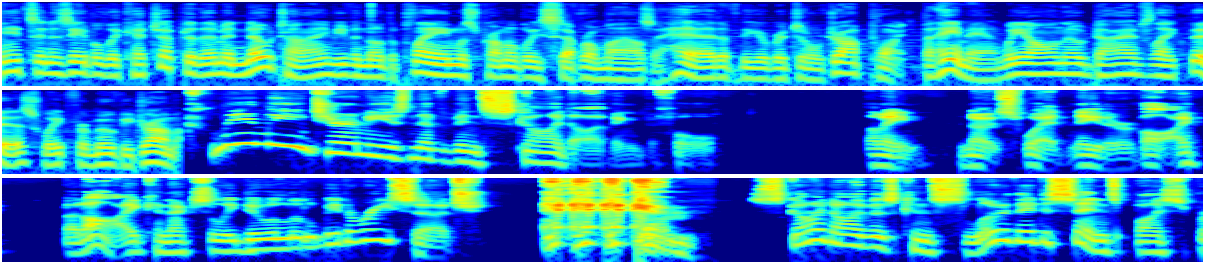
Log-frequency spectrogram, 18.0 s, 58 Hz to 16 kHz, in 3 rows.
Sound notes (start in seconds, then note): 14.7 ahem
